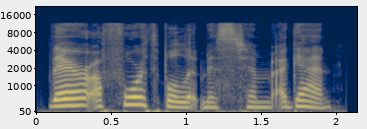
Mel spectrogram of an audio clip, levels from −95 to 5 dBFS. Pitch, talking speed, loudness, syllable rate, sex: 220 Hz, 195 wpm, -18 LUFS, 6.0 syllables/s, female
